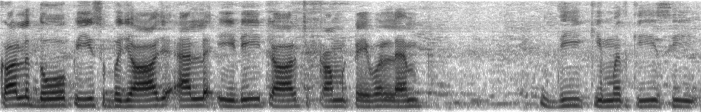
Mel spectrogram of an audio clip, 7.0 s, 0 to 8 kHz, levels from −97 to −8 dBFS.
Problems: continuous background conversations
